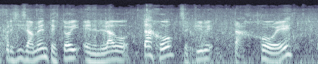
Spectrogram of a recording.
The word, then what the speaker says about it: Tahoe: Es California más precisamente estoy en el lago Tajo se escribe Tahoe y miren lo que es espectacular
